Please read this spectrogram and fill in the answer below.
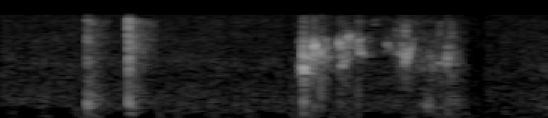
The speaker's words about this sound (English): And as we pour libation to our higher self, Ola Dunmare, who is our higher self, we say Ashe. I like to pour libation to my father's spirit, O Batala, and I say Ashe.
